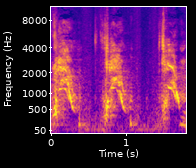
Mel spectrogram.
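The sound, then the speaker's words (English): Three sneezes in quick succession, evenly spaced, each a sharp burst that trails off, with no talking around them. “I'm gonna sneeze.”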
